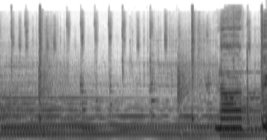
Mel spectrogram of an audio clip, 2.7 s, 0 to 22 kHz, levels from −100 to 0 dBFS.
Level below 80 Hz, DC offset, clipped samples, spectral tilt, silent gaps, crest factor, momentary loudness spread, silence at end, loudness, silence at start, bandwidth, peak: -44 dBFS; under 0.1%; under 0.1%; -5 dB/octave; none; 20 dB; 12 LU; 0 s; -23 LUFS; 0 s; 19 kHz; -2 dBFS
